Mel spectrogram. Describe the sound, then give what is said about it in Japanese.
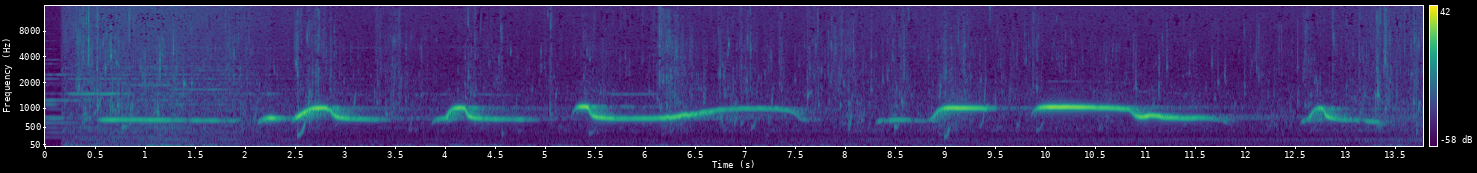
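A white-bellied green pigeon (aobato), about 33 cm long with an olive back and bright yellow-green head and breast, calls by a mountain lake with a series of drawn-out, wavering, flute-like whistles, rising and falling in mournful phrases repeated several times, clear against a quiet background with no talking. “青バトです全長およそ33センチ背中側はオリーブ色頭から胸は明るい黄緑色をしたとても美しい鳩です”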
